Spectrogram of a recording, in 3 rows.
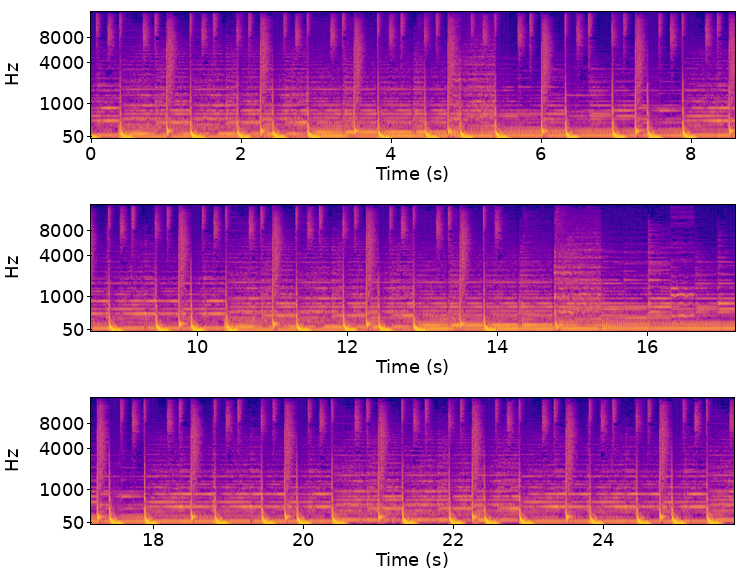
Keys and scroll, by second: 1.9 ctrl+alt+z.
